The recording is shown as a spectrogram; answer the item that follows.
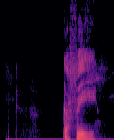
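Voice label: coffee, Tlacochahuaya Zapotec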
